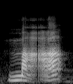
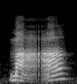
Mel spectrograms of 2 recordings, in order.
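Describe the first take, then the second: First: The pitch dips down and then rises. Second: The same.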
